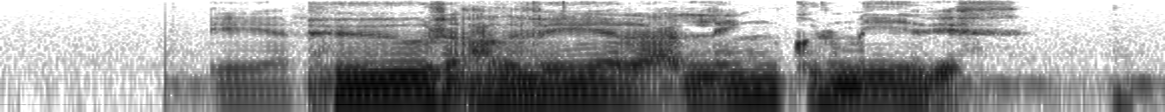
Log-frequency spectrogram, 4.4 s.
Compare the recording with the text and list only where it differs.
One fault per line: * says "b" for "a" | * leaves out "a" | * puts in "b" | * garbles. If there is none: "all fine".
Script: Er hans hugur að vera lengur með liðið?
* leaves out "hans"
* leaves out "með"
